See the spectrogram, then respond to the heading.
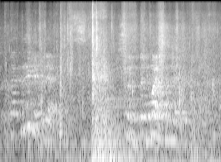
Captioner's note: loud thud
